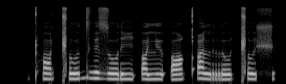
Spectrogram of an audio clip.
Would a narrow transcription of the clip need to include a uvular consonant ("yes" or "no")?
yes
